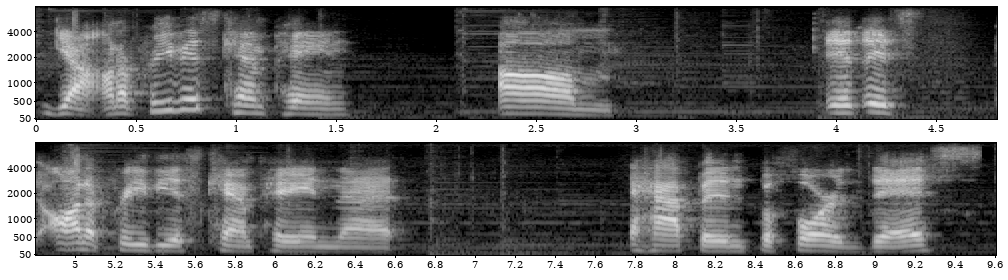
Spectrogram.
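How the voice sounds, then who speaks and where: Deep-voiced woman player, eager, dull lo-fi mic. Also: takes it slowly, pauses often, faint music behind. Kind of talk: casual tabletop game play.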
